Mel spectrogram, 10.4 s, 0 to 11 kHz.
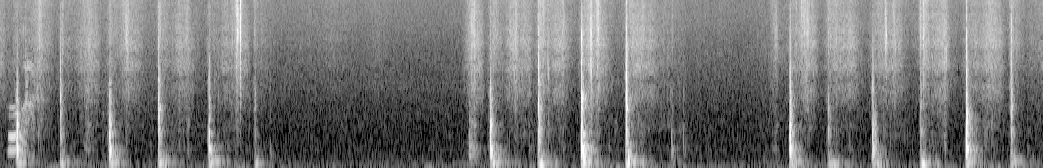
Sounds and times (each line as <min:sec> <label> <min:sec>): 0:00.1 Socks on wood footsteps 0:02.7
0:04.6 Socks on wood footsteps 0:06.9
0:07.8 Socks on wood footsteps 0:10.4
